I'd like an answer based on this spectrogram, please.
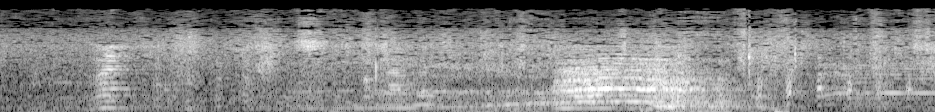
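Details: Simmental cattle of super feeder stock during a weight check; one drawn-out, low, harmonic moo of about a second that swells and fades near the end, over background clatter and faint knocking.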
